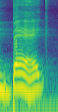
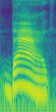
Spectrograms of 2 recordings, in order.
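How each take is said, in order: First: The vowel sounds like the e in bed. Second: The vowel sounds like the a in cat. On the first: The speaker calls it wrong. "Some people will say beg. That's totally wrong" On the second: The speaker calls it right. "You go bag"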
